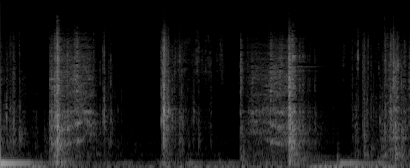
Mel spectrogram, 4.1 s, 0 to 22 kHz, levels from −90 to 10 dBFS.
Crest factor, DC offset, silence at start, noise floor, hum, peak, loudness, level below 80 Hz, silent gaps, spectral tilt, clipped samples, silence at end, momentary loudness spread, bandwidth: 26 dB; under 0.1%; 0 s; -66 dBFS; none; -20 dBFS; -44 LUFS; -54 dBFS; none; -2.5 dB/octave; under 0.1%; 0 s; 20 LU; 16 kHz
